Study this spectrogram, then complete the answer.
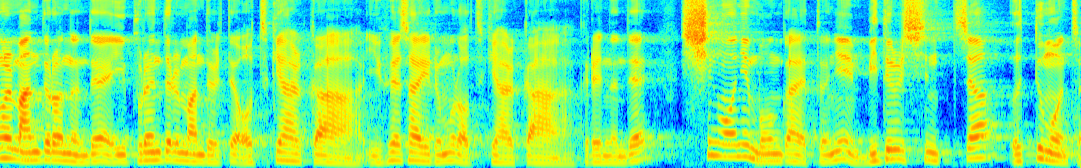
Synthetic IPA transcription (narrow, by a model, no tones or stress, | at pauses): ŋɯɭmandɯɾʌnːɯnde̞ipɯɾe̞ndɯɾɯɭmandɯɭt͈e̞ʌt͈ʌ̥kʰe̞ɦaɭk͈aḭɸwe̞sʰaiɾɯmɯɾʌt͈ʌ̥kʰe̞ɦaɭk͈a̰kɯɾe̞nːɯnde̞ | ɕʰinwʌɲimwʌnɡaɦe̞t͈ʌɲimidɯɭɕʰint͡ɕ͈aɯt͈umʌnt͡ɕ͈a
